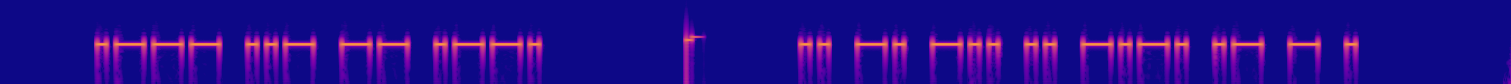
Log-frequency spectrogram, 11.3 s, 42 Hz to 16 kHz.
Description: Morse code, heard as a keyed tone, about 17 wpm, 700 Hz. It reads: JUMP INDICATE
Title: Sentences from Top 1300 Words - New Word Drill - 17wpm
